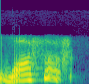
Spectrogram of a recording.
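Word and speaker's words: Wausau: So Wasaw, for example, comes from the Ojibwe word for far away or distant. How would you say that yourself? – I would say Wasa.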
